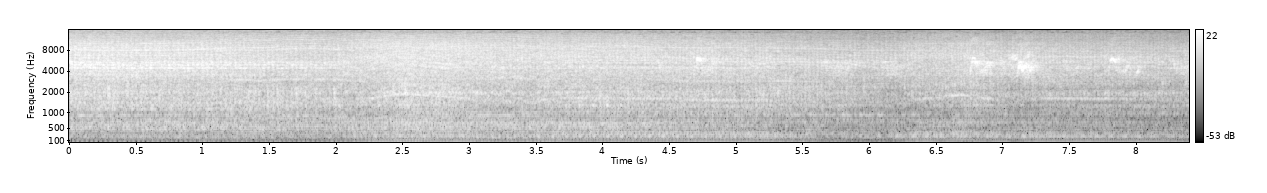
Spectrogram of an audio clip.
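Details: 2008 Ford Focus 1.8 TDCi diesel after replacing an edge-worn 18-month-old serpentine belt, tensioner suspected as cause: engine catches and settles into an even, steady idle with no belt squeal or chirp; sounds healthy.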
